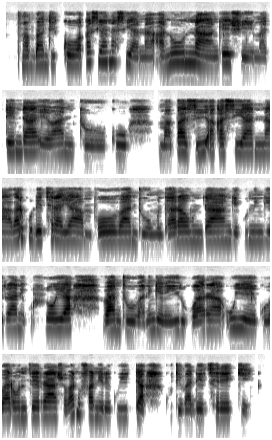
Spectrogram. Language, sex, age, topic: Ndau, male, 25-35, health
